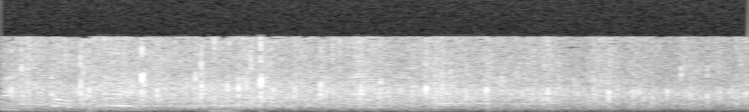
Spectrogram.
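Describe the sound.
An audience claps their hands in a dense, steady burst of applause that holds at an even loudness for several seconds, with faint crowd voices mixed underneath.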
